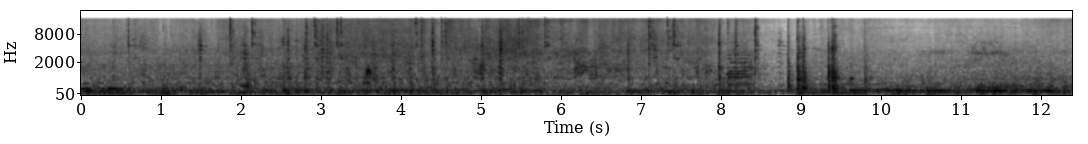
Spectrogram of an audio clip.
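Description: Chicken and tomatoes sizzling in a hot karahi while a steel ladle stirs them, knocking and scraping against the iron pan many times. A steady low hum runs underneath.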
